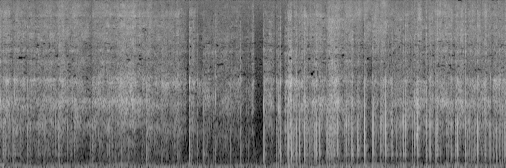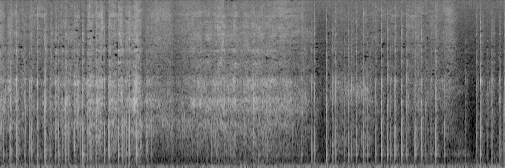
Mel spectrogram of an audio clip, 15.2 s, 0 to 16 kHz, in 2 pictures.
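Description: Long nails tap rapidly on large, clear, inflated plastic air-column packaging made of hollow air-filled tubes. The result is a dense, crackly patter of short, dry clicks with little ring, growing louder from about 4 to 10 seconds. A few sharper bursts come near the end.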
